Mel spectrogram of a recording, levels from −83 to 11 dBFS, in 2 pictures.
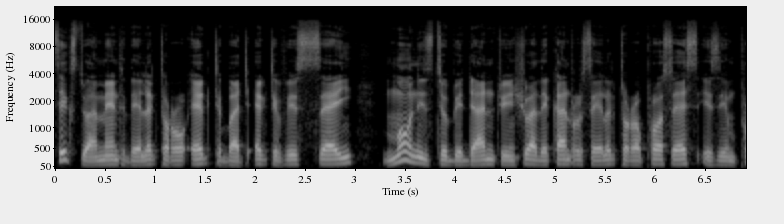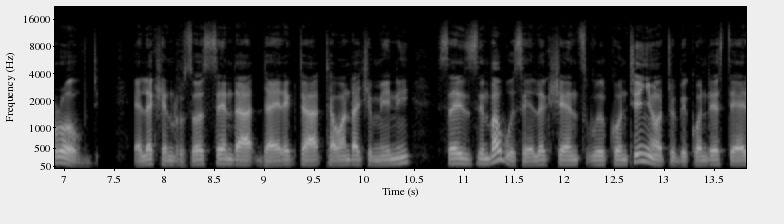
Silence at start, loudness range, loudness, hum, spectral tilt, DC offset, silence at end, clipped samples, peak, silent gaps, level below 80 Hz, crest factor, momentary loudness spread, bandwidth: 0 s; 2 LU; -28 LUFS; none; -3.5 dB/octave; under 0.1%; 0 s; under 0.1%; -8 dBFS; none; -76 dBFS; 20 dB; 6 LU; 15.5 kHz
